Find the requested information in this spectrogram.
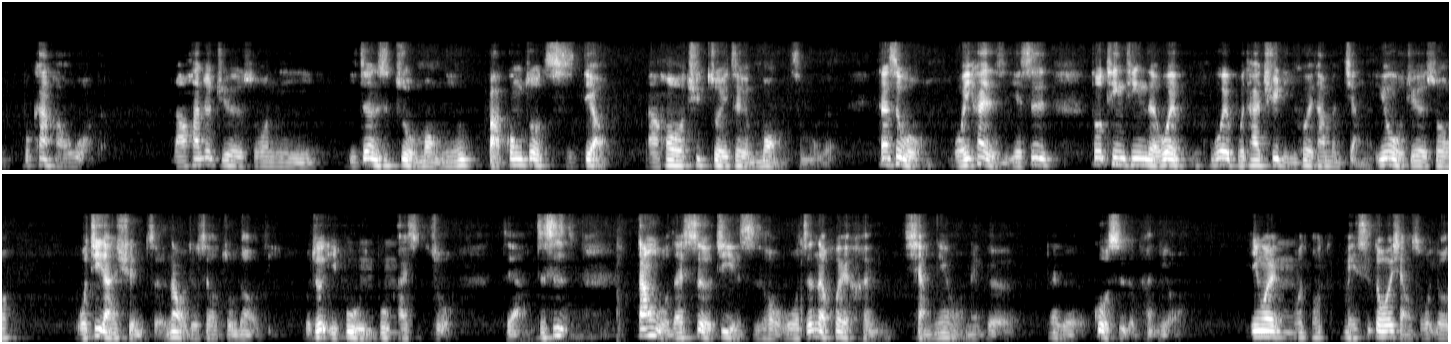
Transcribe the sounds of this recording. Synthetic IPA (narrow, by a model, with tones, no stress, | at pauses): pu˧˦kʰa˥˩nxɑ˨˩˦ʊwɔ̰˨˩d̪ə˦ | na˨˧nxo˥˩t̪ʰa˥˧t͡ɕjo˥˩ʊt͡ɕɥɛ˧˦d̪ə˧swɔ˥ni˨˩ | ni˨˩ʈ͡ʂə˥nə˨˩ʂ̬̩˥˧t͡swɔ˥˧mɔ˥˨ŋni˨˩pa˨˩kʊ˦ŋt͡swɔ˥˨t͡s̩ʰ˧˥˦t̪jɑ˥˩ʊ | na˧˦nxo˥˧ʊt͡ɕʰy˥˨t͡swe˥ɪʈ͡ʂɤ˥˩ɡə˩mɔ˥˨ŋʂə˧˦nmə̰˨d̪ə̰˨˩ | t̪a˥˧nʂ̬ɻ̩˥˩wɔ˨˩ | wɔ˨˩i˥kʰa˥ɪʂ̩˨˩jɛ˨˩ʂɻ̩˥˩t̪o˥ʊt̪ʰi˦ŋt̪ʰi˦ŋd̪ə˨wwe˥˩pu˧˥t̪ʰa˥˧ɪt͡ɕʰy˥˩li˨˩xwe˥˧ɪt̪ʰa˥mə˨nt͡ɕja̰˨˩ŋd̪ə̰˦i˦nwe˥˩wɔ˨˩t͡ɕɥɛ˧˥d̪ə˧swɔ˥ | wʔɔ˨˩t͡ɕi˥˩ɻa˧˦nɕɥɛ˨˩nt͡sɤ˧˦na˥˩wɔ˨˩t͡ɕo˥ʊʂ̩˥˧jɑ˥˧ʊt͡swɔ˥˧t̪ɑ˥˩ʊt̪i̥˨˩ | wɔ˨˩t͡ɕjo˥˩˨i˧˥pu˥˩i˧˥pu˥˩kʰa˦ɪʂ̩˨˩t͡swɔ̰˥˨˩ | ʈ͡ʂɤ˥˧jɑ̰˥˩ŋʈ͡ʂɻ̩˨˩ʂ̬ɻ̩˥˩t̪ɑ˦ŋwɔ˨˩t͡sa˥˧ɪʂɤ˥˧t͡ɕi˥˩d̪ə˩ʂɻ̩˧˥˦xo˥˩ʊwʔɔ˨˩ʈ͡ʂə˦nd̪ə˨xwe˥˩ɪxə˨˩nɕjɑ˨˩ŋnjɛ˥˨nwɔ̰˨˩na˥˩ɡə̰˩ | na˥˩ɡə˩kwɔ˥˧ʂɻ̩˥˩d̪ə˩pʰə˧˦ŋjo̰˨˩ʊ | i˦nwe˥˩ɪwɔ˨˩wɔ˨˩ | me˨˩ɪt͡sʰɹ̩˥˩t̪o˥ʊxwe˥˩ɕjɑ˨˩ŋʂwɔ˥jo˨˩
